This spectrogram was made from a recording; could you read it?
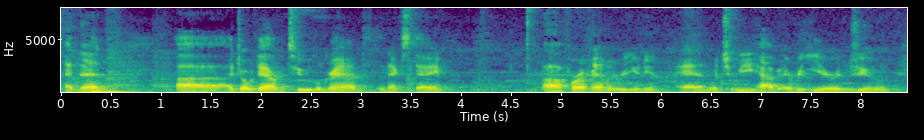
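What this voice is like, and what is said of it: Raspy, deep voice from a cold. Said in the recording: “this nasty cold I'm trying to get over... my raspy voice... Barry White's in the house.”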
